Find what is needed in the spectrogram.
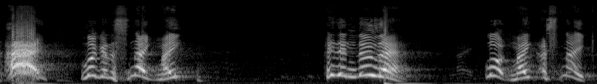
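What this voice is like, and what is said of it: Put-on Australian accent. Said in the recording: “He didn't do that in the Australian accent.”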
